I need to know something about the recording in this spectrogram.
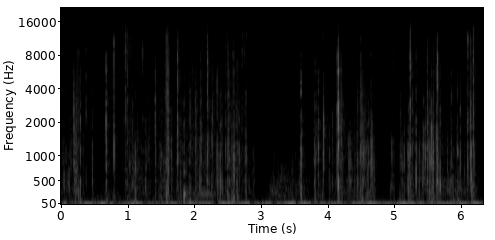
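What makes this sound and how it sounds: A medium white plastic film bag full of cotton pads is held in the hands and scratched and squeezed with long dark nails and fingertips. Dense, bright crinkling and scratchy rustles come in quick bursts, with brief quieter gaps near the middle and a sharper crackle partway through.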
